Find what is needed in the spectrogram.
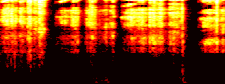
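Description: Scissors cutting through plush fabric: a series of faint, short, crisp snips and scrapes.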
